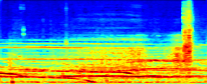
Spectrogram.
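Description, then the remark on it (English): A chorus of wolves howls in response to people howling, several long, overlapping wavering tones gliding up and down, sustained throughout with no voices. “And now all the wolves are howling in response.”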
